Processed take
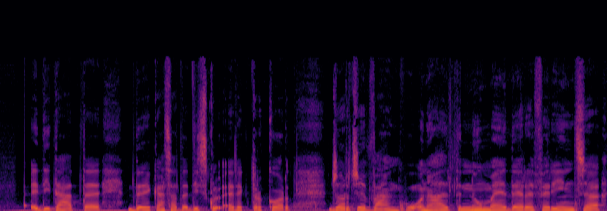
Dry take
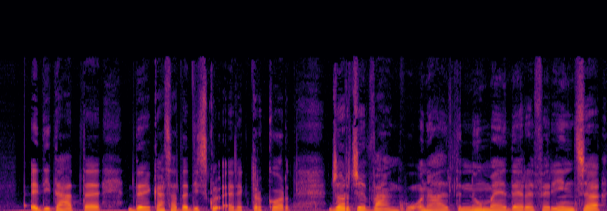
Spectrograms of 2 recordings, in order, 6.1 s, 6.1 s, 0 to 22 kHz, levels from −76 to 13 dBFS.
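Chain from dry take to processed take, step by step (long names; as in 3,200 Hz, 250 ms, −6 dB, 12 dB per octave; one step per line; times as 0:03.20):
brickwall limiter −12 dBFS, peak gain reduction 10.5 dB
level −2.5 dB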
